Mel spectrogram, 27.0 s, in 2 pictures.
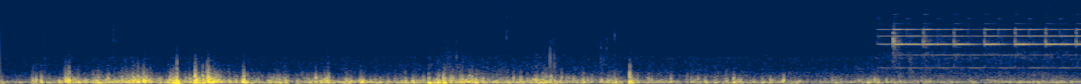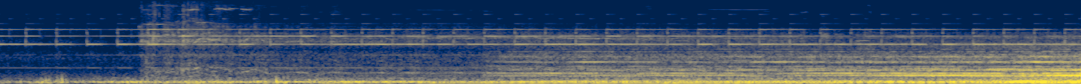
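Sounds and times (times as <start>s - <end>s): low rumble of approaching train: 0.0s - 27.0s
railroad crossing bell ringing: 10.9s - 27.0s
train horn chord: 15.2s - 27.0s.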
